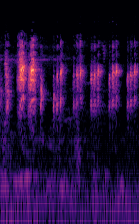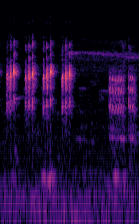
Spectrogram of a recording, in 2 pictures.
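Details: Olive-backed tailorbird, agitated and seeking a rival, repeating a loud ringing chirp roughly three times a second for four seconds, then a thin sustained whistle and a short double note.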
